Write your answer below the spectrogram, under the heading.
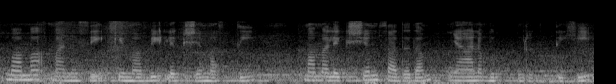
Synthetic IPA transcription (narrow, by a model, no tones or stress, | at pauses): mɐmɐmɐnɐsikimɐbilekʂjɐmɐst̪i | mɐmɐlekʂjɐmsɐd̪ɐd̪ɐm | ɲaːnɐb | ʋrɨd̪ihi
